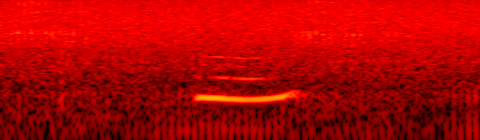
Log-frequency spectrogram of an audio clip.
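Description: Domestic cat purring softly and steadily while being stroked. About a second in comes one short, louder call at a steady pitch that turns up slightly at the end.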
